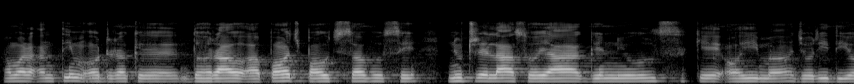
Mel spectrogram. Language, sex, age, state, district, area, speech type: Maithili, male, 18-30, Bihar, Saharsa, urban, read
